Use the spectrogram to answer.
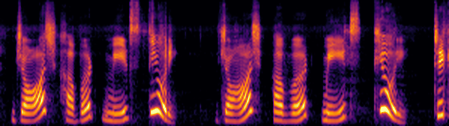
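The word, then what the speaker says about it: Herbert: ठीक है, मैंने यहाँ पे हर्बर्ट बोला बिकॉज आपको स्पेलिंग में प्रॉब्लम ना हो, अदरवाइज इसको बोलते हैं हर्बर्ट, आर प्रोनाउंस नहीं होता है।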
